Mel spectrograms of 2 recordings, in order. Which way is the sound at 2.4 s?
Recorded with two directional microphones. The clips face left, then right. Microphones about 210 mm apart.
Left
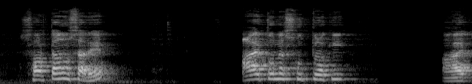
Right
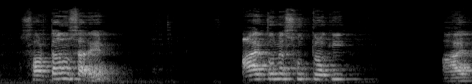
35° left (ahead or behind).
